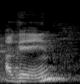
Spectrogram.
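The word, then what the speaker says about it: again: আপনারা যেটিকে বলতেন এগেইন, এটা উচ্চারণ হচ্ছে আগেইন।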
